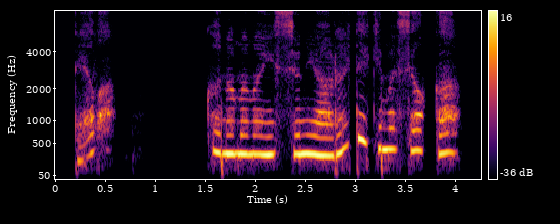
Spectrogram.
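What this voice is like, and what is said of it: Whispering. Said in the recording (Japanese): “ささやきながら”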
